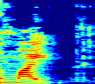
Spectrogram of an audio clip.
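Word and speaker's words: might: ठीक है, तो इसी तरह से माइट। ठीक है, माइट, तो यहाँ पर G और H जो है वो साइलेंट हो गया।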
